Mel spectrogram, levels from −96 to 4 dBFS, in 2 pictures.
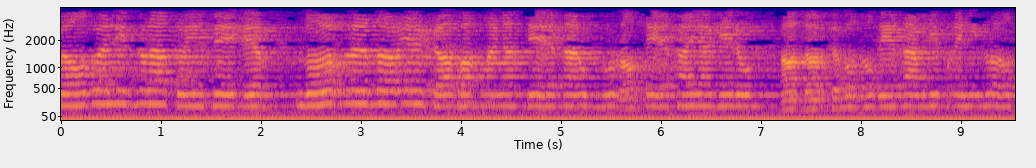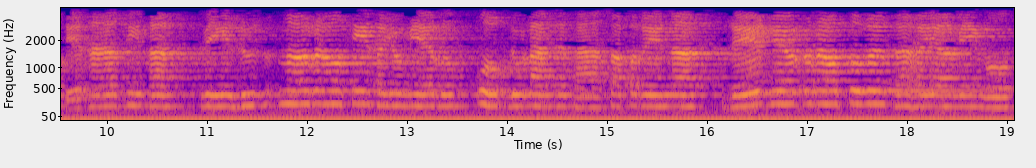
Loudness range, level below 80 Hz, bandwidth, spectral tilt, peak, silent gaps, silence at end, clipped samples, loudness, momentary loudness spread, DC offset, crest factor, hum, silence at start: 3 LU; -50 dBFS; 4 kHz; -2 dB/octave; -10 dBFS; none; 0 s; under 0.1%; -25 LUFS; 8 LU; 1%; 16 dB; none; 0 s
